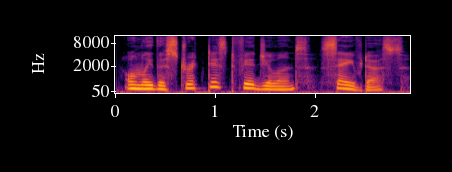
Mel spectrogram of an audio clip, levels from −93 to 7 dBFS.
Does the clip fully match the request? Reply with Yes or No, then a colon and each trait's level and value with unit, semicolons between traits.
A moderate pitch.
Yes: medium, 175 Hz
